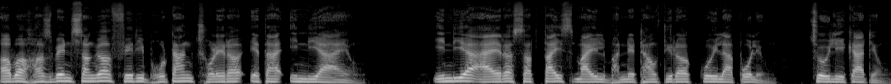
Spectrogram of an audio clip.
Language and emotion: Nepali, neutral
